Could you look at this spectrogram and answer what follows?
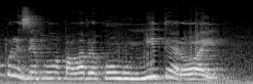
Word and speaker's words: Niterói: exemplo uma palavra combo Niterói Niterói é uma palavra oxítona termina em o e que é aberto continua com acento por ser oxítona a palavra céu monossílaba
